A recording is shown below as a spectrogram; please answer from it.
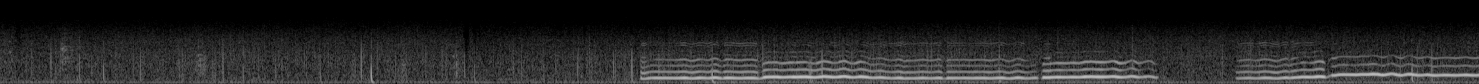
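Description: A woman humming a slow lullaby, held notes with a wavering vibrato, starting about six seconds in after faint hiss and crackle; she pauses briefly near the end, then the tune steps up in pitch.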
